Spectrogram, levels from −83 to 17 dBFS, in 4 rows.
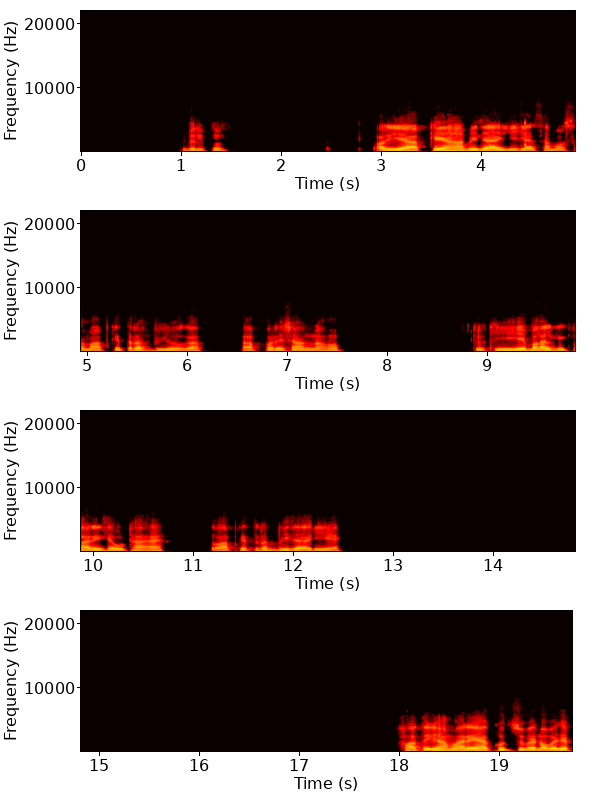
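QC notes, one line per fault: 4.41–4.45 s, 9.52 s, 12.17–12.19 s, 19.41 s: compressed frames skipped. The speech jumps ahead by roughly a tenth of a second, then about 150, 100 and 50 ms. Whole frames never play.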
